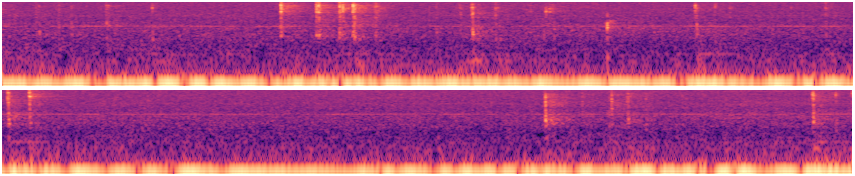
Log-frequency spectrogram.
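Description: Quiet bursts of keyboard typing on a computer keyboard, as a name is entered into a database report label, with scattered clusters of clicks over a steady low background hum.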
